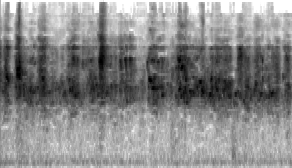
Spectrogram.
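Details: Home budgerigars keep up a busy scratchy warble, with sharp squeaks and fast chirps layered into a continuous flock chatter.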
